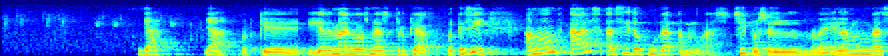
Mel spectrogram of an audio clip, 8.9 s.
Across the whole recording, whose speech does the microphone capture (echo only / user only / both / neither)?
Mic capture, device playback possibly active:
echo only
